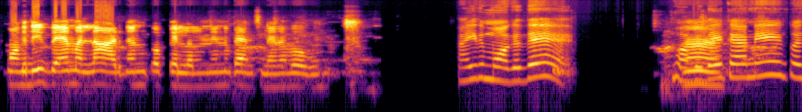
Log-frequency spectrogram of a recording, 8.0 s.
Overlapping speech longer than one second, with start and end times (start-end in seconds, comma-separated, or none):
none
